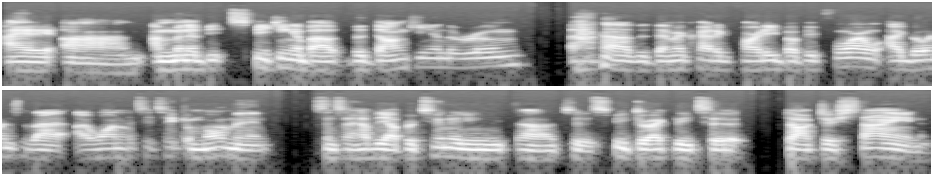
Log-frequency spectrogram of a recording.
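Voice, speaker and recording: A man with a fairly low voice speaks earnestly at an online meeting, stopping for fillers and restarting his sentences. He sounds close and dry, as if talking into a home computer on a video call. He speaks as the president of a local party chapter. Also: fairly even intonation, brisk, fairly bright tone, no echo, rough recording. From United States. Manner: earnest, thinking aloud with many fillers and restarts.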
